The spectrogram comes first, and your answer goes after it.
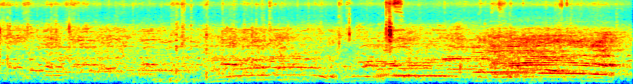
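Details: Lowing of Limousin cattle amid the bustle of Pasar Wage cattle market, Pati, Indonesia: a drawn-out, slightly arching low moo midway, then higher bellows near the end, over steady talking and crowd noise.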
